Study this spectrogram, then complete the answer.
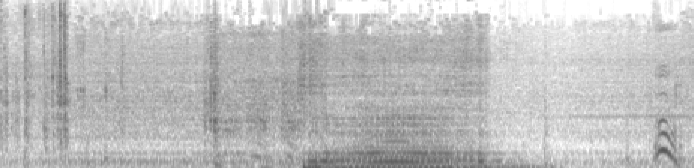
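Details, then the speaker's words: Subaru WRX that had sat long on jack stands, first start on jumper cables. It catches, revs unevenly, then sags and nearly dies; the owner suspects an open vacuum hose and tapes it as a temporary test: rough running. "as expected our start did not run very well so I suspected that it was this vacuum hose this right here"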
